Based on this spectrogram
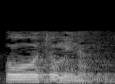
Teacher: عند الابتداء بها تجتمع همزتان، الأولى مضمومة والثانية ساكنة، فتقلب الثانية ساكنة واوا، أوتمنا، ففيه إبدال الواو من الهمزة أوتمنا إذا بدأ بها.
